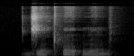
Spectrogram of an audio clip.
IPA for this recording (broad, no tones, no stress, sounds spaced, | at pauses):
d͡ʒ ẽ t ʔ ẽ ʔ m ẽ b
